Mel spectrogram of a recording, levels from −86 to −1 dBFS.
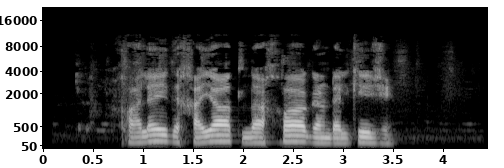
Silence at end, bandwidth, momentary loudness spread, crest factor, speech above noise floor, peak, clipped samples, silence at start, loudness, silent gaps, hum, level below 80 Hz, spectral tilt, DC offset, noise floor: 0.95 s; 11 kHz; 10 LU; 18 dB; 39 dB; -8 dBFS; under 0.1%; 0.8 s; -25 LUFS; none; none; -68 dBFS; -5 dB/octave; under 0.1%; -63 dBFS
